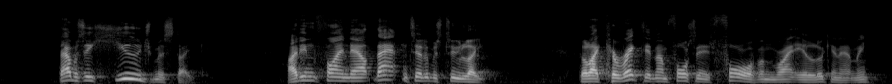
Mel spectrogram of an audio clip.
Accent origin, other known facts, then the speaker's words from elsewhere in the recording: London, United Kingdom; Growing up in London, I went to a grammar school, a very, one of them snooty schools.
